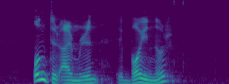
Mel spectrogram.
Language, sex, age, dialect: Faroese, male, 61+, Norðurstreymoy/Eysturoy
